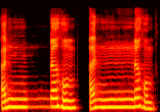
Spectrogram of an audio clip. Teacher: नून की आवाज नाक से होकर निकलती है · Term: गुना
